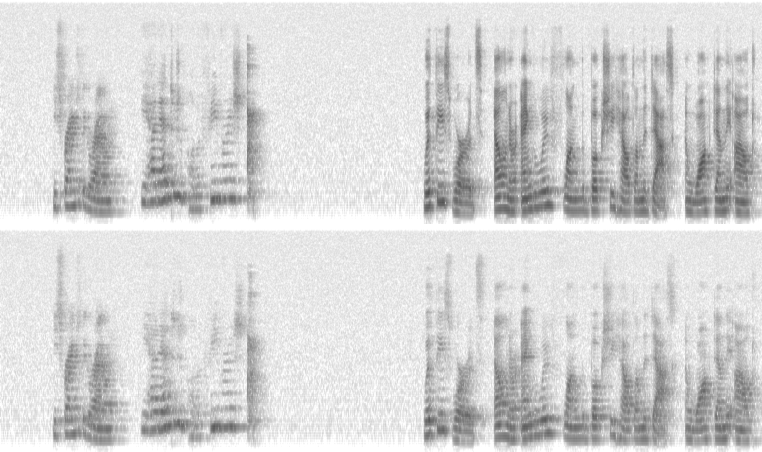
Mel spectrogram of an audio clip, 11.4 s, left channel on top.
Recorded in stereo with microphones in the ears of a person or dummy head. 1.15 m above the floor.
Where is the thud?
70° left (ahead or behind), 4 m.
